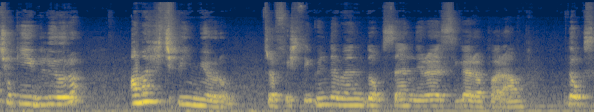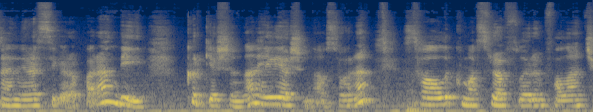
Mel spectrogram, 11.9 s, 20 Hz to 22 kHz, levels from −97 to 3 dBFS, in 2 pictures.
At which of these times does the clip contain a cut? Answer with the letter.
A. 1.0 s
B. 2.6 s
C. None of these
B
